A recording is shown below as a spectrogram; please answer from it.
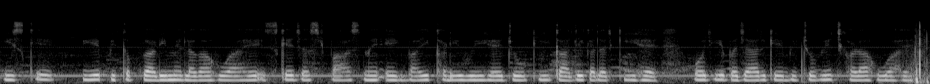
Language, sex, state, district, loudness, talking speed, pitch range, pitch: Hindi, female, Rajasthan, Jaipur, -20 LUFS, 205 wpm, 200-205 Hz, 200 Hz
